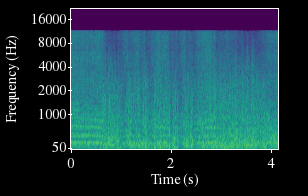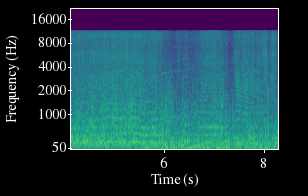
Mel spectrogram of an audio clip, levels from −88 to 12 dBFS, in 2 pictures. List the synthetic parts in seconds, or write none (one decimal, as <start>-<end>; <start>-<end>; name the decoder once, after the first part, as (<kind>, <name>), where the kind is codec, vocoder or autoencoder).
none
